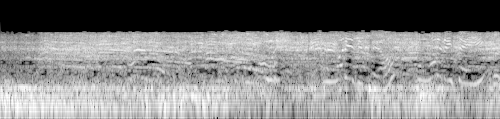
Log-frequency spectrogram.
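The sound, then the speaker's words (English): A dense, loud crowd at a spring-night fiesta in a plaza in Mexico yells and shouts continuously, many voices overlapping into a steady roar of festive commotion with no pauses. “Mr. and Mrs. William Travis stood on the edge of the yelling crowd, smiling.”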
